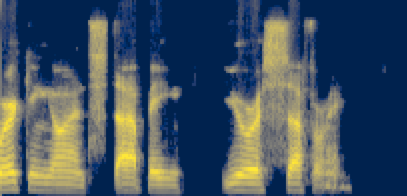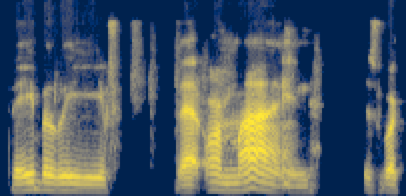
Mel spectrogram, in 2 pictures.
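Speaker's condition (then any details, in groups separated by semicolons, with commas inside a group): ALS; speech still preserved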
